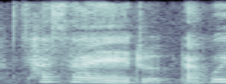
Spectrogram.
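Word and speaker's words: 支える: 사사에르라고 읽습니다.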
